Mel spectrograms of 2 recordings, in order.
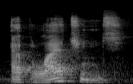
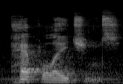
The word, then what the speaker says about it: Appalachians: Remember, my friend, it's pronounced Appalachians, not Appalachians.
